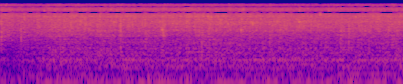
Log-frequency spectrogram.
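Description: Sliced bell peppers and onions sizzling steadily in oil in a pan.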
